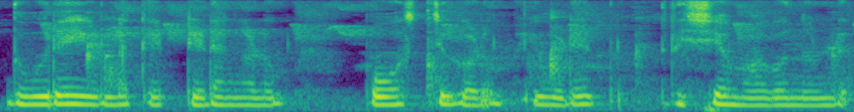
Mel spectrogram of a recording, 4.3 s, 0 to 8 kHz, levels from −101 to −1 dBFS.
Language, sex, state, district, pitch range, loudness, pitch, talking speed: Malayalam, female, Kerala, Kozhikode, 200-225 Hz, -18 LUFS, 210 Hz, 70 wpm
